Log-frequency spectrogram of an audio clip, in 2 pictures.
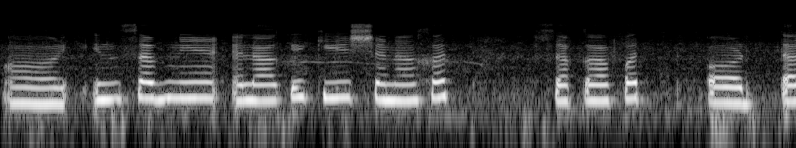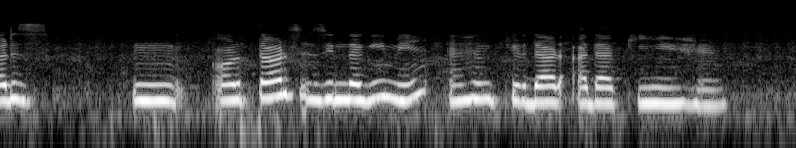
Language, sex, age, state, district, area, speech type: Urdu, female, 18-30, Bihar, Madhubani, rural, spontaneous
